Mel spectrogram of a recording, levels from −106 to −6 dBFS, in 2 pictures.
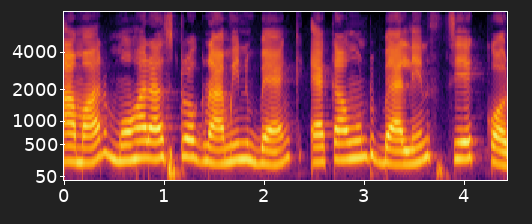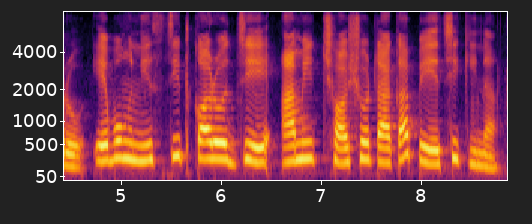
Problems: none marked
